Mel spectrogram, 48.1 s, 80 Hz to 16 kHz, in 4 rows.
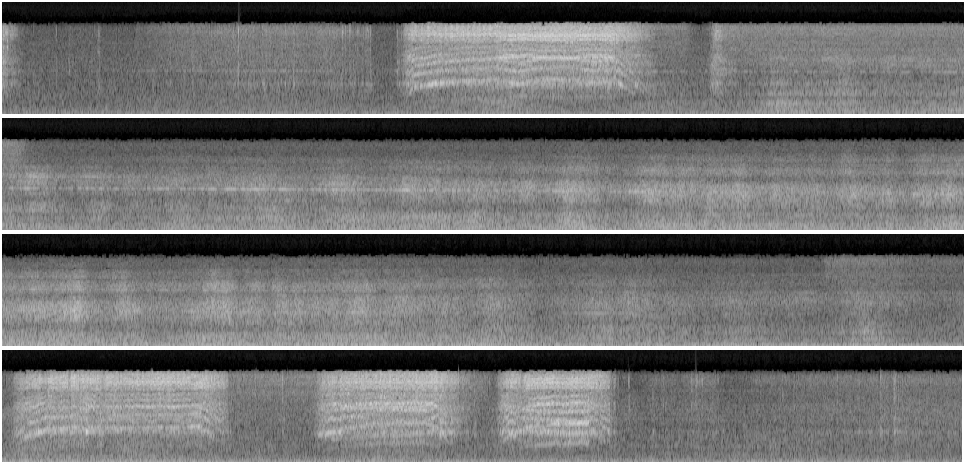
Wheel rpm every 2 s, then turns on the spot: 0, 20, 80, 130, 0, 0, 0, 0, 0, 0, 0, 0, 0, 0, 0, 0, 0, 0, 130, 60, 100, 80, 10, 20.
2-4 38-40 42-44 46-48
